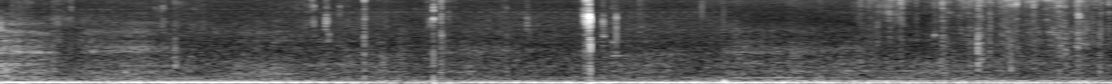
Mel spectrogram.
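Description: Quiet handling of flower stems being worked into an arrangement: a few soft clicks over a steady low hum.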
